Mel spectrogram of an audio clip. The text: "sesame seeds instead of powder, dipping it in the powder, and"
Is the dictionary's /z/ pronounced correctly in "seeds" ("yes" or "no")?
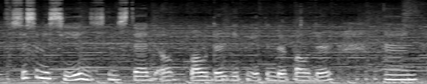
no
